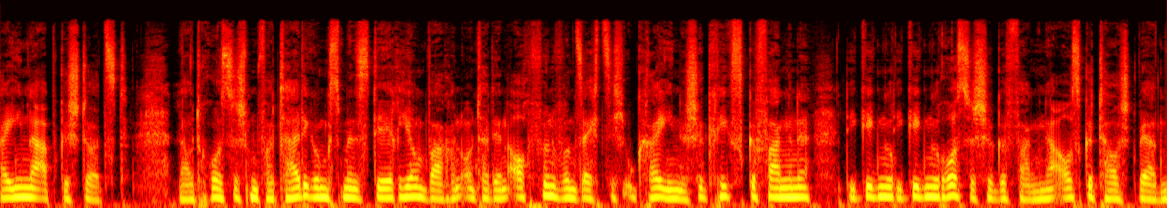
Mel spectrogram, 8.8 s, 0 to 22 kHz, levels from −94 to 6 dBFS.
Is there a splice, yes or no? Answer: yes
